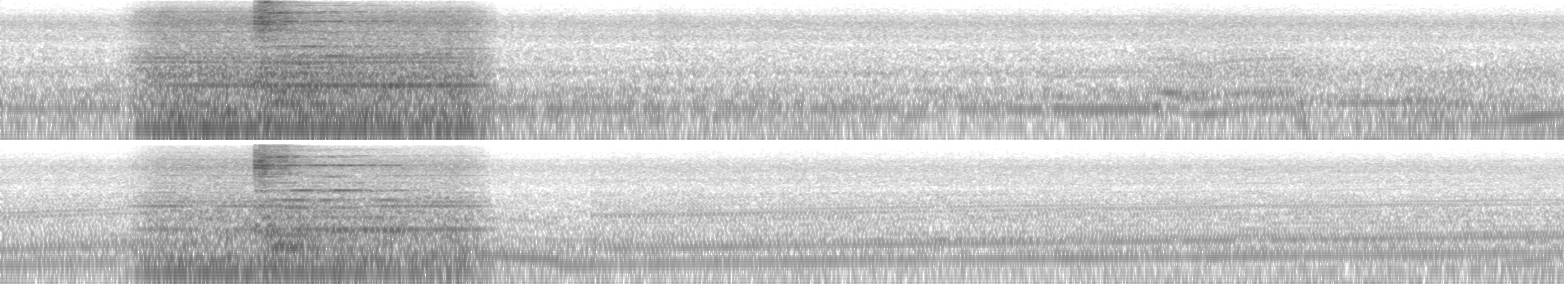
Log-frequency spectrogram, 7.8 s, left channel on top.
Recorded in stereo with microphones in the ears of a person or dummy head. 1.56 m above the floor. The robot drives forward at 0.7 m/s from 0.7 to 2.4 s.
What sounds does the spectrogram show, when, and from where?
1.3 s a chime: 10° right (ahead or behind), 2.5 m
